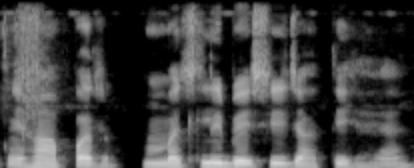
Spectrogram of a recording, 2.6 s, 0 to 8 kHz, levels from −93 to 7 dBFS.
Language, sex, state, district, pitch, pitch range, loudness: Hindi, male, Bihar, Lakhisarai, 130 Hz, 125-145 Hz, -18 LUFS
